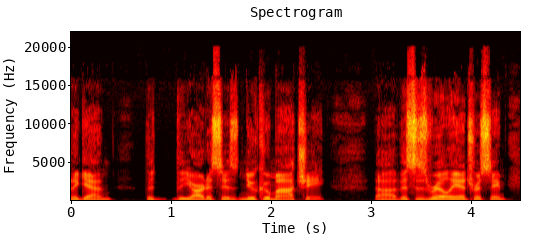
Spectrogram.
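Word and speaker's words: Nukumachi: of this artist is nuku machi i assume i'm saying that correctly i'll spell it for you if you want to look them up online n-u-k-u-m-a-c-h-i really just kind of how it sounds uh nuku machi and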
